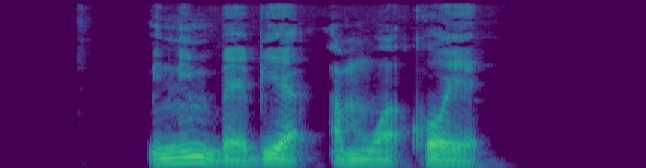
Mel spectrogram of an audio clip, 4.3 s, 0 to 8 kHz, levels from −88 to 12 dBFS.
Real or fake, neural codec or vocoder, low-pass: real; none; 7.2 kHz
